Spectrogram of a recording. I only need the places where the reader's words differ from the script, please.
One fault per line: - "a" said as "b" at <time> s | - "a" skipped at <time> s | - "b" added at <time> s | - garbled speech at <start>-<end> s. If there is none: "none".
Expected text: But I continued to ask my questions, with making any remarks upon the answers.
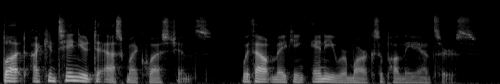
- "with" said as "without" at 2.4 s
